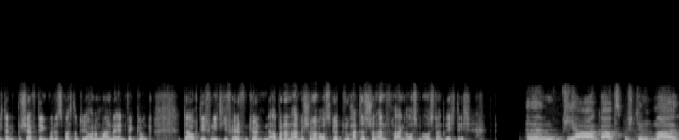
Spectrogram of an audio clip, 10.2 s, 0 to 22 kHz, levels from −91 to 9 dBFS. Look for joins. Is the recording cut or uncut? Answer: uncut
